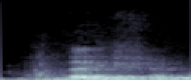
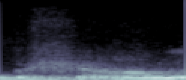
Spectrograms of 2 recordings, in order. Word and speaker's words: Bashan: The land still, Bashan or Bashan, as they would pronounce it, still has that character of lush pasture land.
